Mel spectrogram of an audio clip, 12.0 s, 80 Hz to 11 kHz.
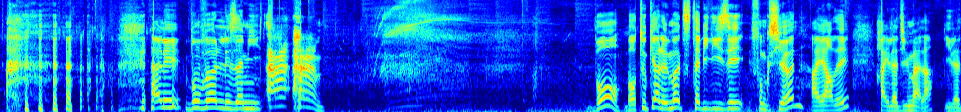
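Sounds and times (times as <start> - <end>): wind rumbling on microphone: 4.0 - 12.0
model plane motor whining: 4.1 - 7.0.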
